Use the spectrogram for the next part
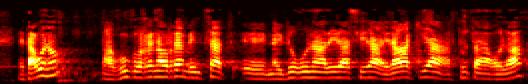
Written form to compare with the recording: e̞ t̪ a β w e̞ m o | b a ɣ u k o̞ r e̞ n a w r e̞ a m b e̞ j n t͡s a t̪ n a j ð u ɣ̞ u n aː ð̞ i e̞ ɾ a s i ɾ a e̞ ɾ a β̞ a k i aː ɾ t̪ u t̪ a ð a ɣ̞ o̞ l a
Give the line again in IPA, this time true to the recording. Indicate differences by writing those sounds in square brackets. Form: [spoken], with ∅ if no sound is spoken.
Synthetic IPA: e̞ t̪ a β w e̞ [n] o | b a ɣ u k o̞ r e̞ n a w r e̞ a m b e̞ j n t͡s a t̪ n a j ð u ɣ̞ u n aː ð̞ i e̞ ɾ a s i ɾ a e̞ ɾ a β̞ a k i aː ɾ t̪ u t̪ a ð a ɣ̞ o̞ l a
